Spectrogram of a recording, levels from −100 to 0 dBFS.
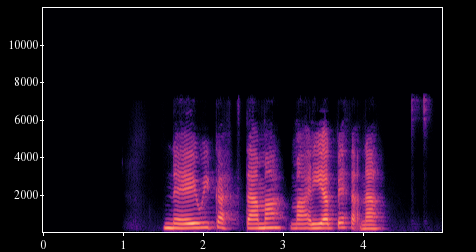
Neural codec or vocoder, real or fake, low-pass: codec, 16 kHz, 0.5 kbps, X-Codec, WavLM features, trained on Multilingual LibriSpeech; fake; 7.2 kHz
